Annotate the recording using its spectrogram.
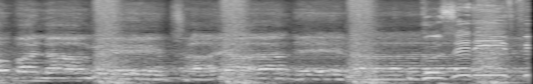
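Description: Chorus of voices chanting the wordless backing of a noha lament over a steady beat of about three strokes every two seconds; near the end a solo voice enters with an ornamented, wavering line.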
